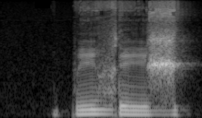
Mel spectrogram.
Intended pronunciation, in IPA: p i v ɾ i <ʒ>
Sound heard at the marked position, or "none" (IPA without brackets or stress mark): ʒ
